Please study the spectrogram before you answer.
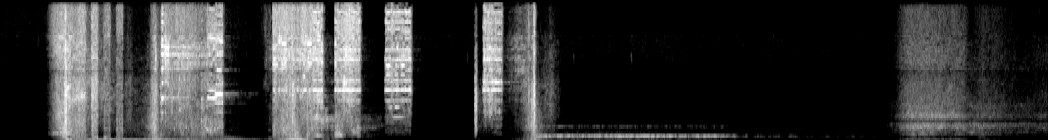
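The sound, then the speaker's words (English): A trailer for a new film plays, loud whooshing, sweeping bursts followed by a sustained, sonar-like pinging tone that fades, then a short silence before another dense burst of sound. “Without further ado, we will play the trailer. There we go.”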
